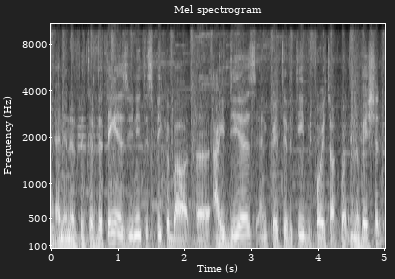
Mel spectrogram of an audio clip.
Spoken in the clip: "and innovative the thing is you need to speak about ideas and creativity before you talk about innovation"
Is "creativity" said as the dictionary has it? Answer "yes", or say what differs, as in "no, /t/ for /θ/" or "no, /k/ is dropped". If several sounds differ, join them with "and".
yes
